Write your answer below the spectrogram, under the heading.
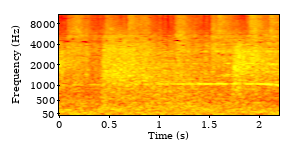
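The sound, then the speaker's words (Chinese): Bombs exploding on an aircraft carrier: a loud, continuous, dense roar of booming rumble with no clear pauses between blasts. “紧接着，四枚炸弹又击中加贺号航母，炸死了其驾驶楼里所有的人，点燃了舰上的飞机，并在舰体深处燃起大火。”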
